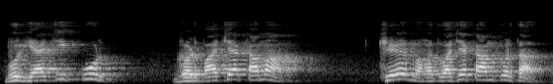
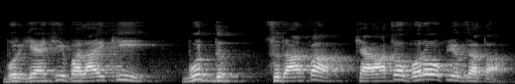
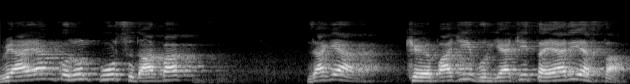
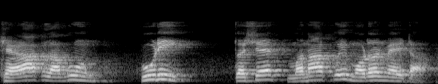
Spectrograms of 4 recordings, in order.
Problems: none marked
